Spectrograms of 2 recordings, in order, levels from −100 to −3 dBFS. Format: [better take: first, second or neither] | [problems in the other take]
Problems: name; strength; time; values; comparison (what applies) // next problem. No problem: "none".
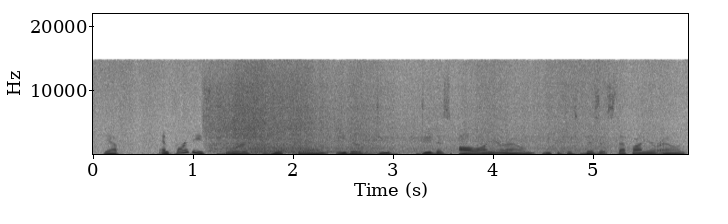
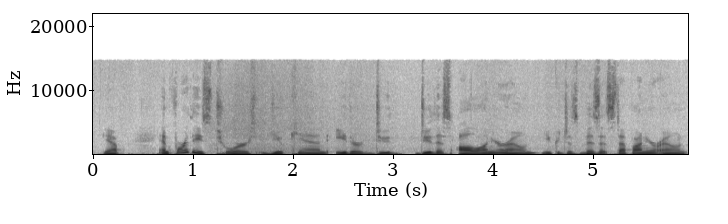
second | hiss; loud; throughout; 1 dB below the speech; faint in the second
